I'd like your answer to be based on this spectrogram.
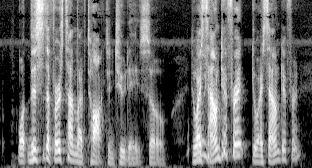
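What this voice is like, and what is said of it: Congested voice, sounds like a cold. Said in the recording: “You sound like you have a cold.”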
